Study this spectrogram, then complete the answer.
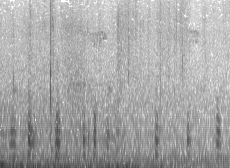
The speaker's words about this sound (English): Come on, let's go look at the gas station chickens. Gas station chickens.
